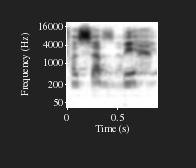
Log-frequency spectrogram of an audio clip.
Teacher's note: ہا کے مخرج کو بہت اچھا پڑھنا ہے، ٹھیک ہے، بھاری نہیں کرنی آواز بلکہ نرمی کے ساتھ کلیئر پڑھنی ہے، وسط حلق سے نکالنی ہے۔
